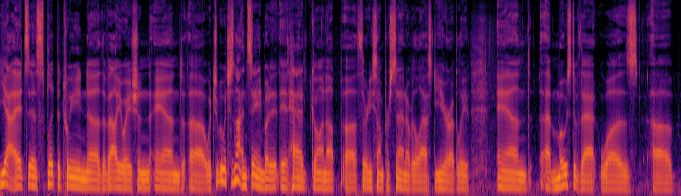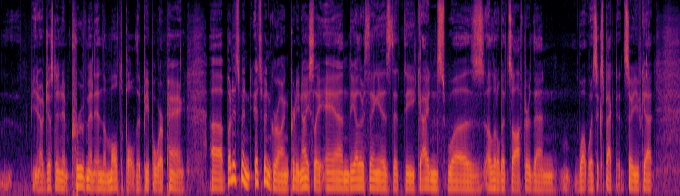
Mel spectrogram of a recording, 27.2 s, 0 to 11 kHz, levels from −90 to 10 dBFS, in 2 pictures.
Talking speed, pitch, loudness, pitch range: 170 wpm, 95 Hz, -24 LUFS, 85-100 Hz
